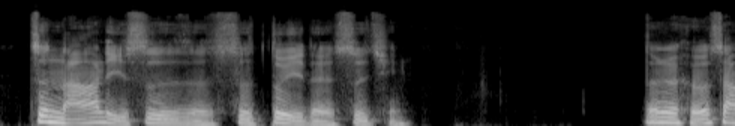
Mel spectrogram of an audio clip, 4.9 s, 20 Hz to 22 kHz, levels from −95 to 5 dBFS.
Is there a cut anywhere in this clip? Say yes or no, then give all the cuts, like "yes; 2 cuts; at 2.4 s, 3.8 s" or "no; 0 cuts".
no; 0 cuts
